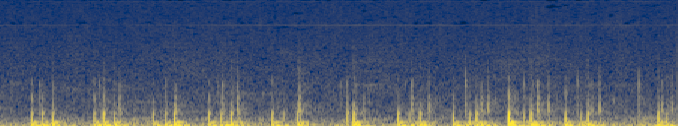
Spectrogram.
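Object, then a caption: Hollow vinyl mannequin head. Fingertips and nails tap the forehead and cheeks of a hollow vinyl mannequin head. A quick, uneven run of soft, low, hollow thuds follows with short, dull decays and no bright edge.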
